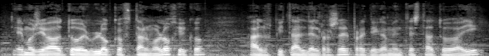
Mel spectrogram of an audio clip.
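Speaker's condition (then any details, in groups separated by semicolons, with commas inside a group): No condition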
